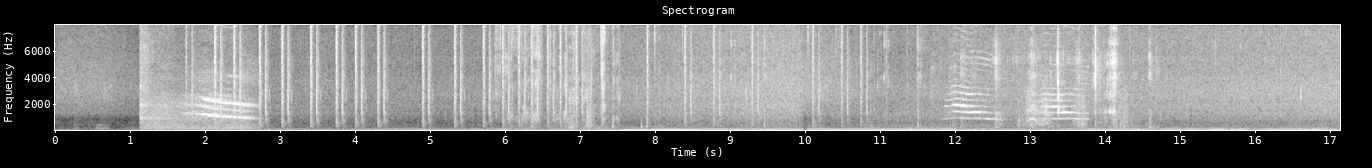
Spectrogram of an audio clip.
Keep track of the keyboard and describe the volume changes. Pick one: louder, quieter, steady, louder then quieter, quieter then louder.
quieter.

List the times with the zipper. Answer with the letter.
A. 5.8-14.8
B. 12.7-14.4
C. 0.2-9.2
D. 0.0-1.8
B.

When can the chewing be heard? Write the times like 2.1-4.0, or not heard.
5.8-14.8.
